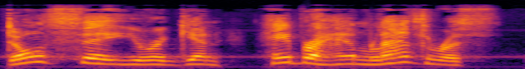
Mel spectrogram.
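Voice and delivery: high, loud pleading with a lisp; frightened client pleading with a lisp; alarmed lisping plea. Acted. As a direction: beg him in alarm, lisping.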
